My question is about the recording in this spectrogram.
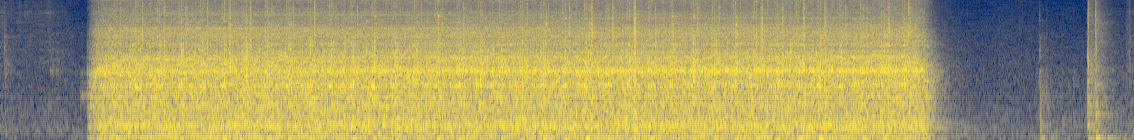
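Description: Easymaxx compact sewing machine's small electric motor running steadily as it stitches through t-shirt fabric, with a fast, even needle rhythm. It starts about a second in and stops shortly before the end, followed by a few faint clicks.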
